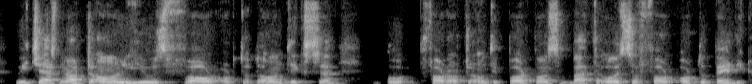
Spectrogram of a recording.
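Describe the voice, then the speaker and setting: Speaking with an Italian accent at a moderate pace, a man uses a dark, mellow tone with very wide pitch swings. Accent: Italian accent, non-native English. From northern Italy, Vicenza. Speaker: orthodontist. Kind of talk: webinar lecture. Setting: online webinar. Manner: halting, with many fillers; reading from notes.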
